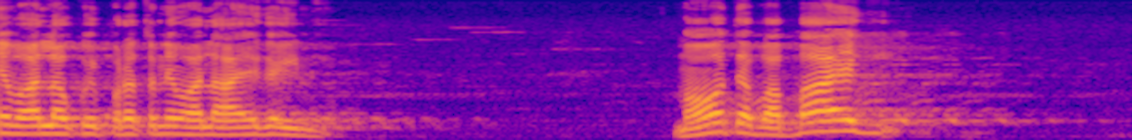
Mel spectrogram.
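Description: A man chants in a melodic voice through a microphone.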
